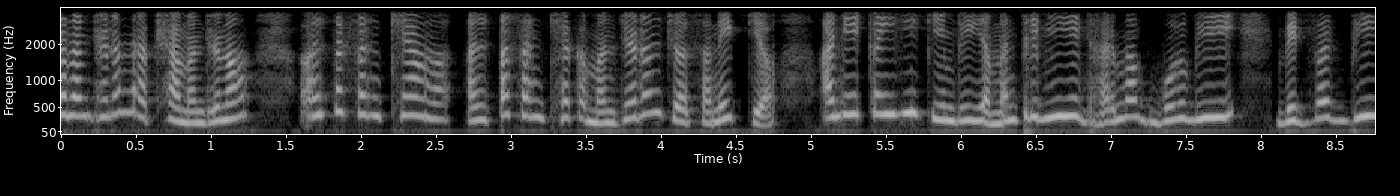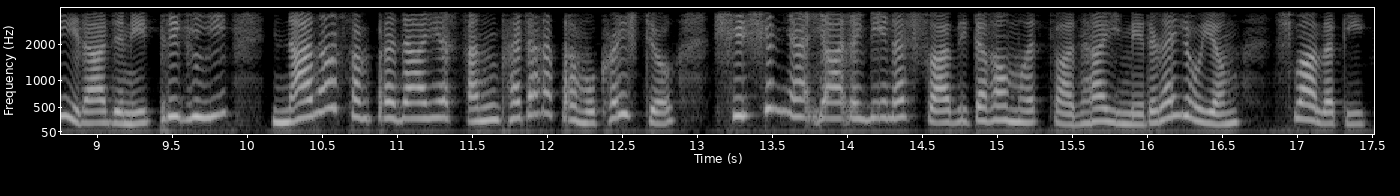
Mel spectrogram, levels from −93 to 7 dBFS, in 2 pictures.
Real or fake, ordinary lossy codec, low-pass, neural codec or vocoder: fake; none; 3.6 kHz; codec, 16 kHz, 0.5 kbps, FunCodec, trained on LibriTTS, 25 frames a second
